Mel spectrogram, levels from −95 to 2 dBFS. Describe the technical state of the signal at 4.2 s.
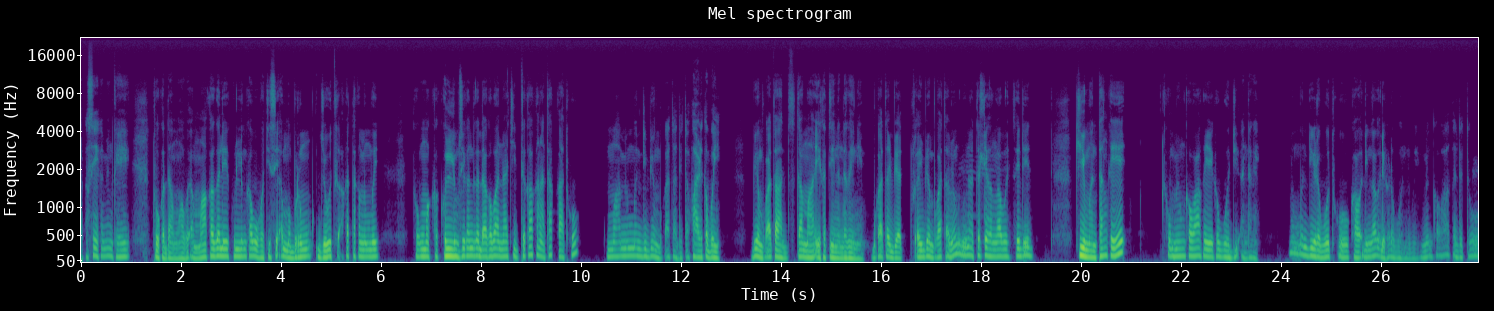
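No fault is audible at 4.2 s, and the speech signal is intact at that moment.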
